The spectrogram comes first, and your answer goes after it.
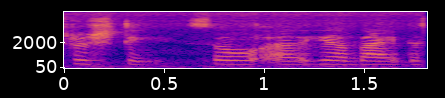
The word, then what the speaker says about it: Shrishti: So in Marathi, the word re is pronounced as ru. So that is why the pronunciation goes Shrishti.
